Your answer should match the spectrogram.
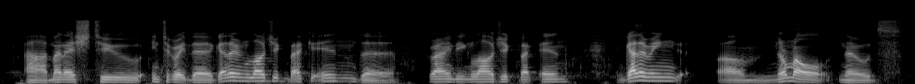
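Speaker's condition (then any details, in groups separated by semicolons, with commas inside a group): No condition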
